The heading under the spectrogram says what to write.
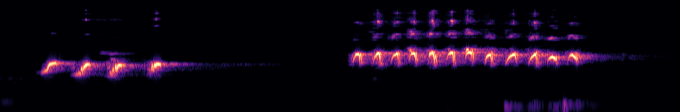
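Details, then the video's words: A greater green leafbird of Banyuwangi origin sings ngentrok style with fill phrases: four quick falling chirps, a brief silence, then a rapid metallic chattering trill lasting over a second. "Kicau Cucak Ijo Gacor Asli Banyuwangi Ini Asli, Ngentrok Full Isian!"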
